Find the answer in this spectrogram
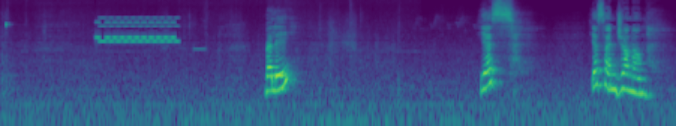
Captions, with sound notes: [phone ringing, beeps] Hello? Yes? Yes, I am Janan.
